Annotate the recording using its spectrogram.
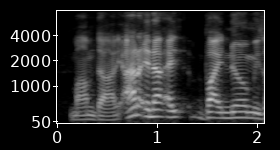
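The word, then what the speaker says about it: Mamdani: Is it Mom, M-U-M? Don, it's I'm Mom? oh boy, I'm Mom Donnie? 98% certain it's Mom Donnie. Mom Donnie.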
